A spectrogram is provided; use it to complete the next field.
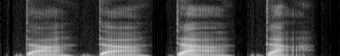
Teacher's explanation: we have 4 syllables. The third one is stressed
